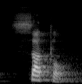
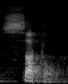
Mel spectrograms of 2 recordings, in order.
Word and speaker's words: subtle: you say it it's subtle the B is silent subtle means something that is difficult to notice or something that isn't obvious and once again the word is pronounced subtle another popular word with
